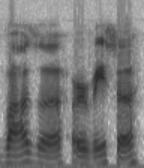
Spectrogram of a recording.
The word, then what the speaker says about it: Vasa: Sigmund III of House of Vasa is crowned King of Sweden, succeeding his father John III of Sweden. Huh. So Sigmund III of Vasa. Vasa, I believe, is the correct pronunciation.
